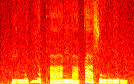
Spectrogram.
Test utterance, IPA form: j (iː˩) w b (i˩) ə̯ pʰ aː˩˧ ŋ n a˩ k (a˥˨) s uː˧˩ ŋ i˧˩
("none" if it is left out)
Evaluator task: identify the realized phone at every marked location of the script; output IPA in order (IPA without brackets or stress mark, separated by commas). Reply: iː˩, i˥˨, a˥˨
